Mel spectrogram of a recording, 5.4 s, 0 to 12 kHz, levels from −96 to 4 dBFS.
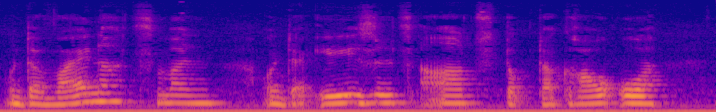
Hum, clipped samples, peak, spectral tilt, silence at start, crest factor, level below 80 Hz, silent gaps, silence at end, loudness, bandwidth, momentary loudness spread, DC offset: none; under 0.1%; -16 dBFS; -8 dB/octave; 0.05 s; 16 dB; -60 dBFS; none; 0.2 s; -32 LUFS; 9 kHz; 11 LU; 0.8%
